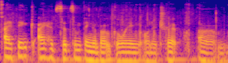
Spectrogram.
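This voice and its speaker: A woman is whispering at a moderate pace amid noticeable background noise. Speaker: travel vlogger. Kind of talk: casual vlog talk to camera. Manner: casual, filler-heavy.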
